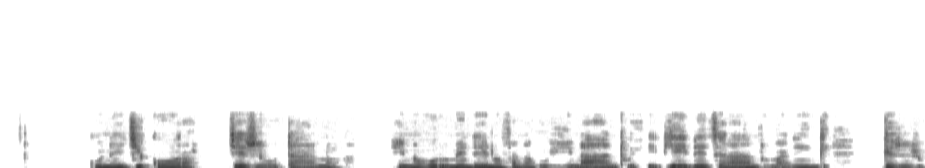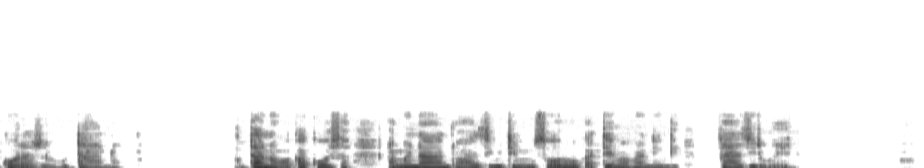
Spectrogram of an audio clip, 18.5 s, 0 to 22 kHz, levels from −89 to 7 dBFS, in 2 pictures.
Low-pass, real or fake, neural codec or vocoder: 7.2 kHz; fake; vocoder, 22.05 kHz, 80 mel bands, Vocos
